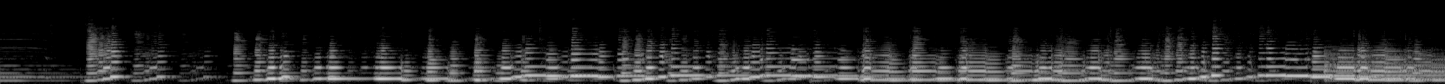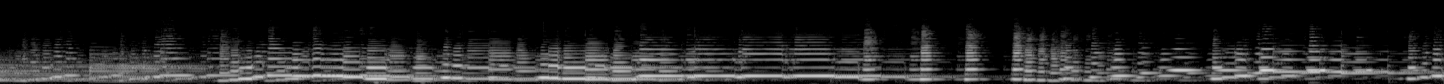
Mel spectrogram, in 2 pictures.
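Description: Clarinet playing fast runs of short, upward-sliding notes over other looped clarinet layers sounding at the same time, with delay. A hazier, noisier passage comes about halfway through, and the sound briefly drops out twice.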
